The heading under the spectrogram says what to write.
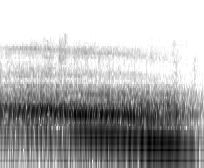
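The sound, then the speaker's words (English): A car engine rumbles on a highway out of town, its low hum gradually dropping in pitch as the car slows to pick up a hitchhiker, then easing off as it comes to a stop. No one speaks. “As I hiked along, I kept thumbing cars. The fourth one slowed down and stopped.”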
